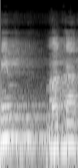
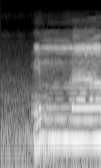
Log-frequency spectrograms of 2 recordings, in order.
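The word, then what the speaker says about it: مما: Annal masjid innalladzi betul annal masjida atau innalladzi baik kita akan bahas mimmaq Mim bertasydid hukumnya ikhfa. Cara bacanya ditahan sejenak dua ketukan. Jangan mimma seperti itu. Jadi ditahan terlebih dahulu.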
